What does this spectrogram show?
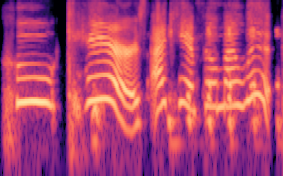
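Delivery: loud, high cry about burning lips; frantic pained outburst. Retold or imitated. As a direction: blurt it out in panic. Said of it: "And I'd be like".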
